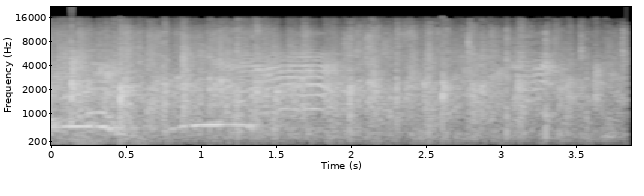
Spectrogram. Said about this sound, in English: So they deserve another round of applause. Do it.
